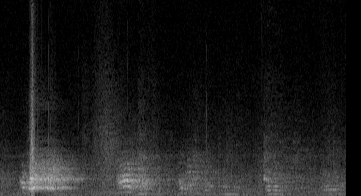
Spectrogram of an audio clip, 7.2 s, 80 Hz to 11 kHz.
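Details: Dog barking, recorded on 19 December 2016: one sharp loud bark, then several shorter, rougher barks and yips spread over about seven seconds, with voices in the background.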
